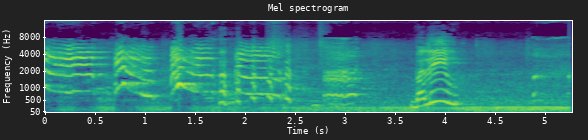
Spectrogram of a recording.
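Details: Hungry street puppies crying as they look for their mother; a run of short, sharp, rising-then-falling yelps and whines over a steady low hum, with voices in the background.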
